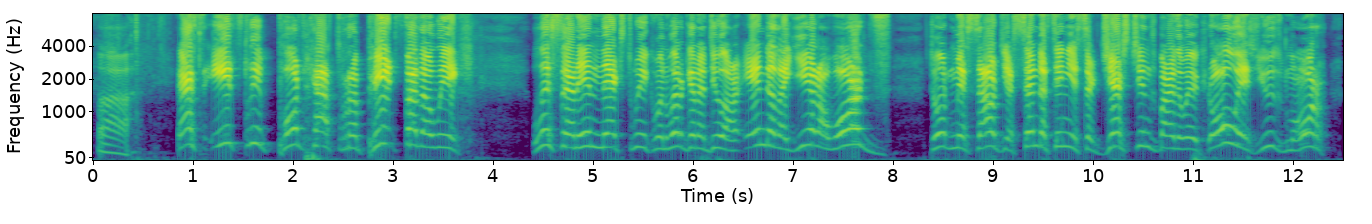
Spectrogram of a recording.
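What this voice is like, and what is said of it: Put-on Scottish accent. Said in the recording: “I'm just going Scottish for no reason at this point ... Well, I thought that was English, too. ... No, that was Scottish.”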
